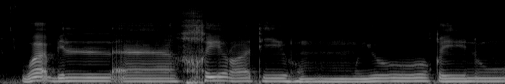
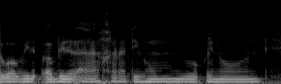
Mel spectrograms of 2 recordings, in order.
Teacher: Wa bil akhirati hum, mim sukun, we're going to hold for 1 second.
